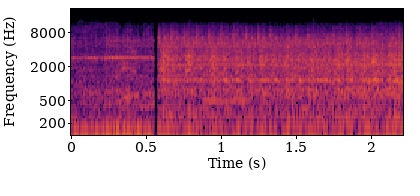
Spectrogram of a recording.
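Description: Loaded dump truck's engine running at low speed as the truck pulls in, a steady low drone that changes abruptly about half a second in.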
